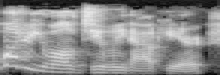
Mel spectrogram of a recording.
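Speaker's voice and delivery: put-on British accent leaking through, thinly disguised. Retelling how Doctor Quinn interrupts the seance: Doctor Quinn's disguised British accent. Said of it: "I'm a British woman, but I'm trying to disguise my British accent".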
